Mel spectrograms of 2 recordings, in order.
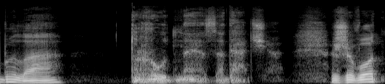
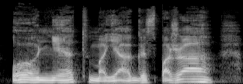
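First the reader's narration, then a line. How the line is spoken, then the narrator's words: Exclaiming. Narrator (Russian): воскликнул он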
